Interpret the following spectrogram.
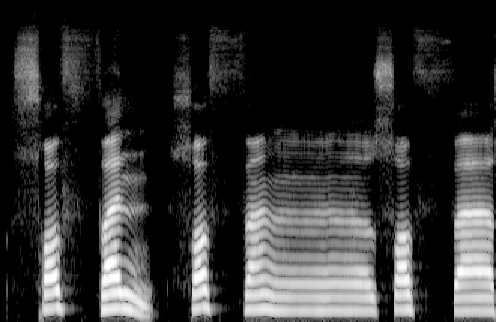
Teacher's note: صاد کو موٹا کرنا ہے, فا پر غنہ کرنا ہے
